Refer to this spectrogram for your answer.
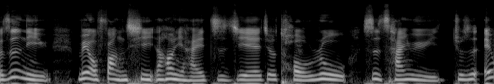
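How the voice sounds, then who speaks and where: A normal speaking voice from a woman, medium in pitch, at a moderate pace in a very clean recording with a silent background. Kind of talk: casual chat, podcast interview.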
